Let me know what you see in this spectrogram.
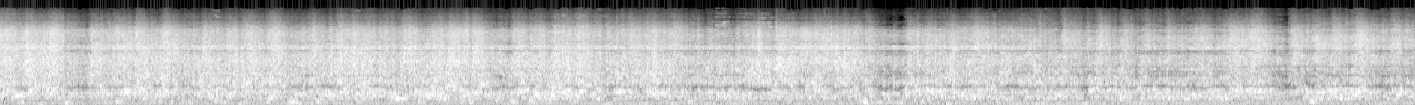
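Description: Steady running noise of a train crossing a steel truss railway bridge, heard from inside the coach by the open window.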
